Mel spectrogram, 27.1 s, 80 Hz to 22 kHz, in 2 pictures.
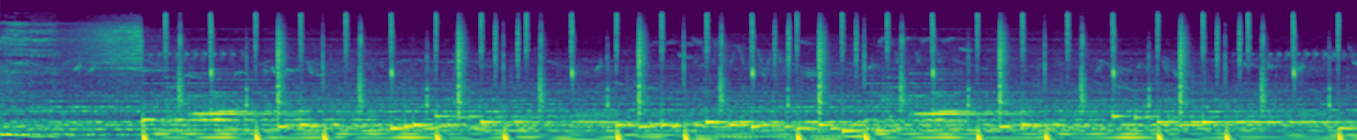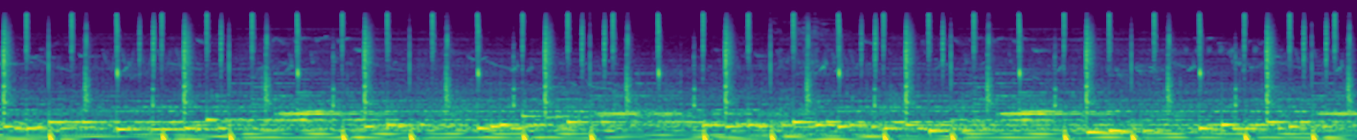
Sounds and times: Ambient music: 0.0s - 27.1s.

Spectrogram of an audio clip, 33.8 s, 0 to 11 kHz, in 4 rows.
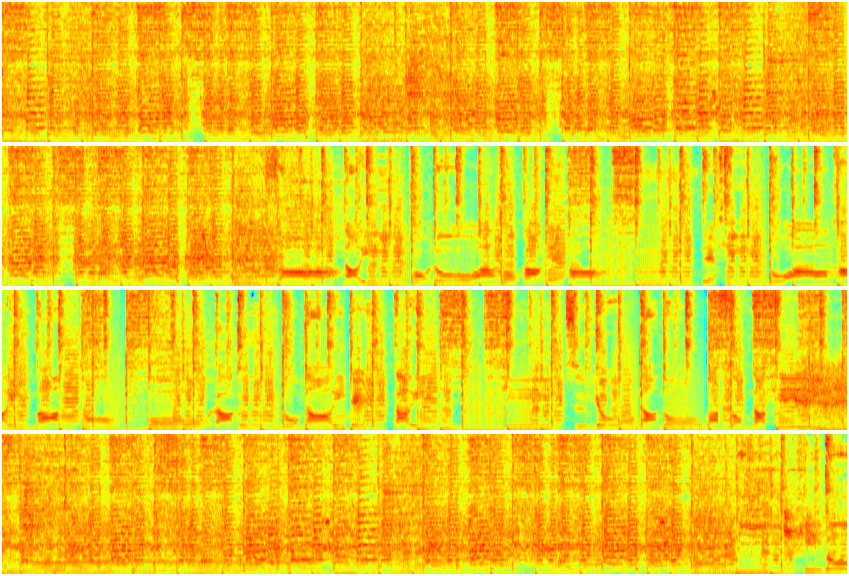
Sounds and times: Music: 0.0s - 33.8s.

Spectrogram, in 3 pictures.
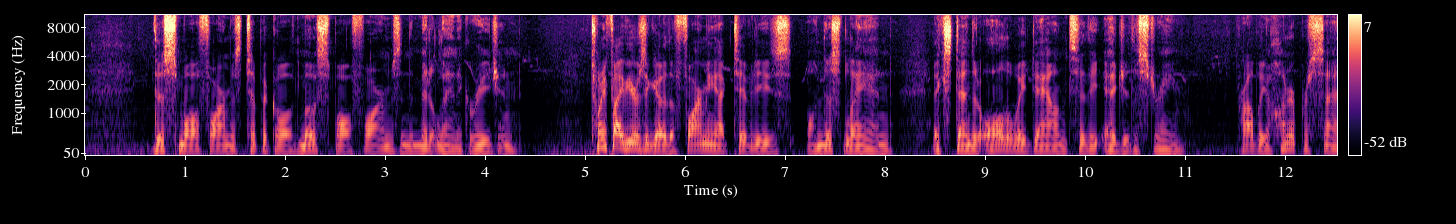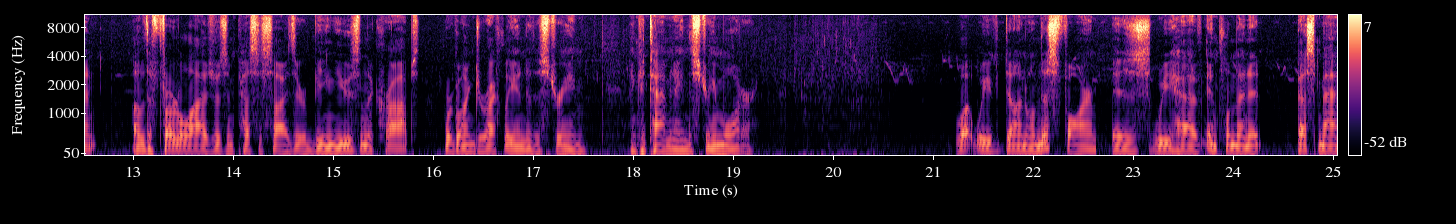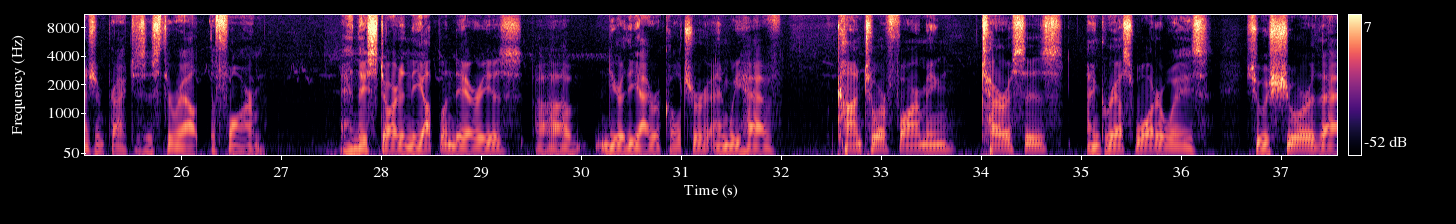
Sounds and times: Speech: 0.7s - 4.4s, 5.0s - 19.2s, 21.2s - 26.9s, 27.6s - 32.0s, 32.6s - 37.5s
Stream: 15.2s - 21.0s.

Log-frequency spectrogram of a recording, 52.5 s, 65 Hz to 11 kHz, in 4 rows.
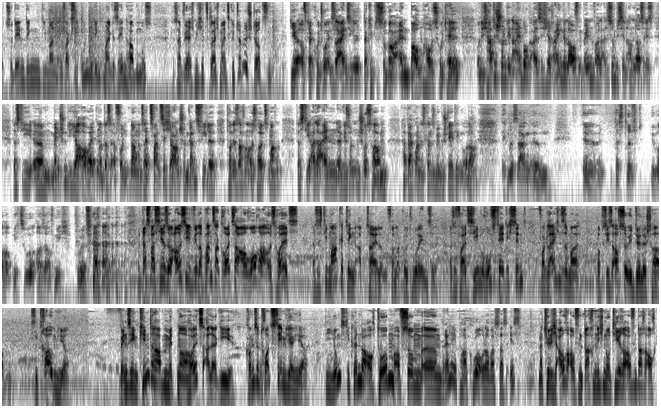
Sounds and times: Speech: 0.0s - 24.2s, 24.8s - 28.4s, 29.0s - 52.5s.

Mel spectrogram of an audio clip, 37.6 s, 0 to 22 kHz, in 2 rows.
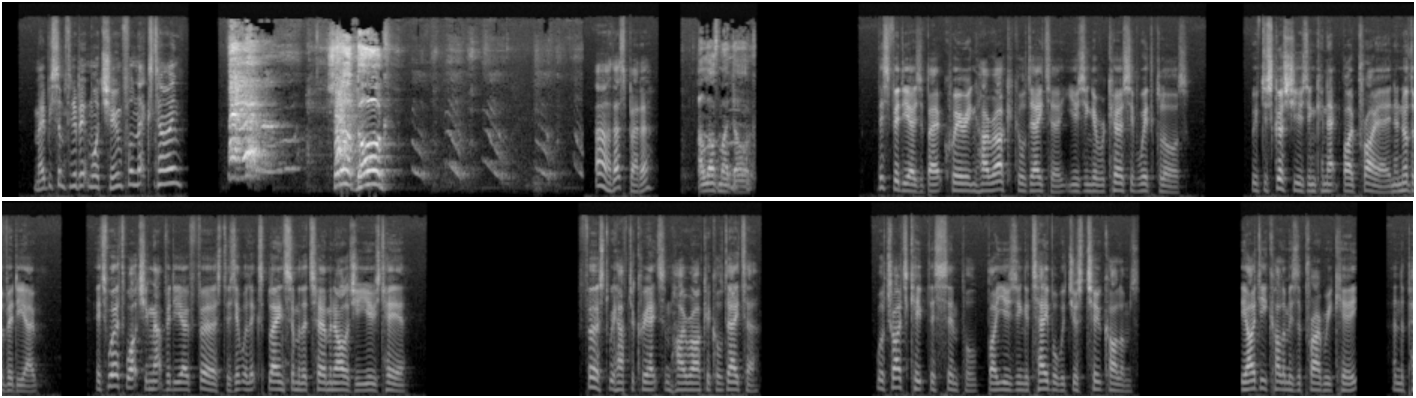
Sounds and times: Speech: 0.4s - 2.5s, 4.4s - 5.3s, 7.9s - 8.7s, 9.3s - 10.1s, 11.7s - 15.9s, 16.7s - 19.4s, 20.1s - 24.3s, 26.6s - 29.0s, 30.5s - 34.0s, 35.4s - 37.6s.

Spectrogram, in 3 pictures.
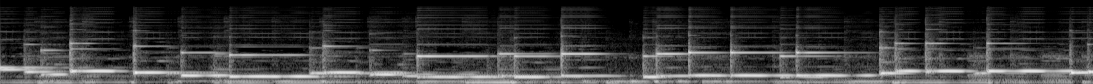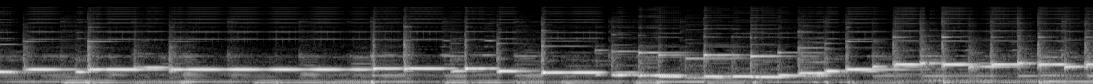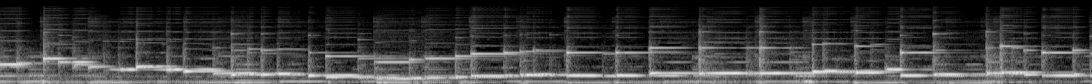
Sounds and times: Vibraphone: 0.0s - 32.7s.

